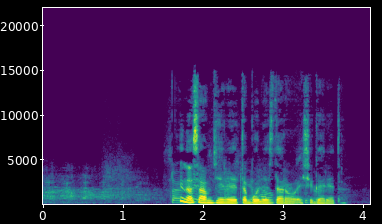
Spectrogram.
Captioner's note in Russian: Смех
